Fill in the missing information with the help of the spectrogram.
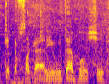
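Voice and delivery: laughing scoff. Real, not acted. Dismissing sweet talk from men, laughing brush-off. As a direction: laugh it off with contempt.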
